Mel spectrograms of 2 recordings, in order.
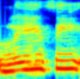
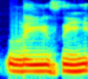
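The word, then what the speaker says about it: Lacie: I'm hearing it right it's called lazy Indie magazine uh it's l-a-c-i-e lazy in D Magazine uh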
